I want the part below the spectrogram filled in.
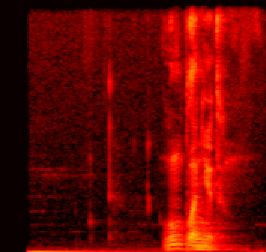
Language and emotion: Russian, neutral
